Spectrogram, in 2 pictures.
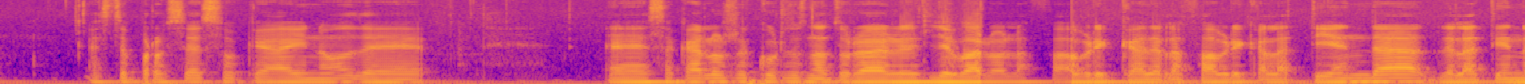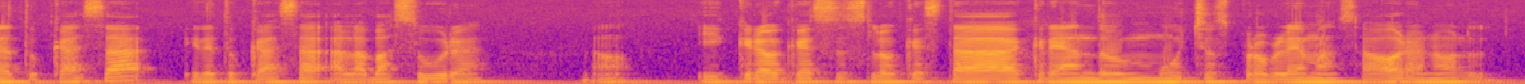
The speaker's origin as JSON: {"language": "Spanish", "country": "Bolivia", "tie": "born there", "said": "Yo soy de todas partes, pero nací en Bolivia."}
